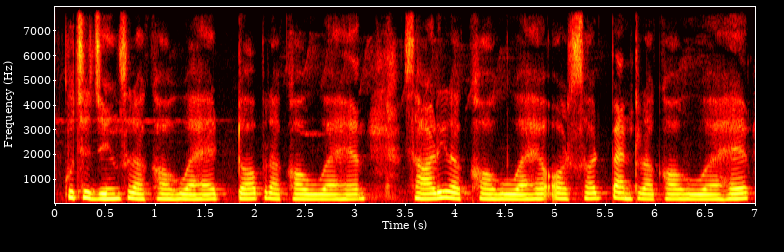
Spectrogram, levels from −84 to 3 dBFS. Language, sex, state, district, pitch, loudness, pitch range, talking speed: Hindi, female, Jharkhand, Garhwa, 205 Hz, -15 LUFS, 195-215 Hz, 165 wpm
